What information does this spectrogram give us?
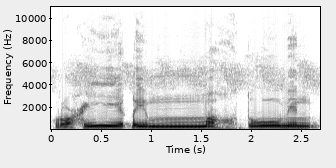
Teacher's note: را متحرک کے اوپر زبر، اس لیے را متحرک پر پڑی جائے گی، یا ساکن سے پہلے زیر ہے اس لیے یا مدہ ہوگا، یا مدہ کو ایک الف کے برابر کھینچ کر پڑھیے۔ قاف کے نیچے دو زیر کی تنوین ہے، دو زیر کی تنوین کے بعد حروف یومن کے 4 حرفوں میں سے میم ہے، اس لیے ادغام ناقص ہوگا، یعنی ملا کر غنہ کے ساتھ پڑھیے۔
